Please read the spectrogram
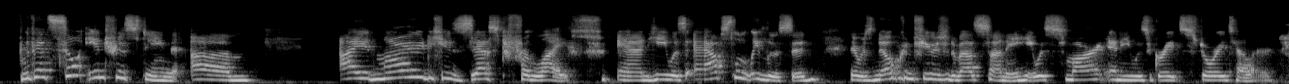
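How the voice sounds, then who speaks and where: A woman with an American accent speaks at a fairly high pitch, somewhat breathy and fairly slow. Her intonation is lively while her loudness stays very even. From Minnesota. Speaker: investigative reporter and author. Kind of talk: interview.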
